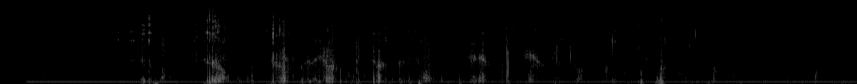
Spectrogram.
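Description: Crispy deep-fried potato being bitten and chewed, quiet irregular crunches that are sharpest about two seconds in and thin out toward the end, over a low steady hum.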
